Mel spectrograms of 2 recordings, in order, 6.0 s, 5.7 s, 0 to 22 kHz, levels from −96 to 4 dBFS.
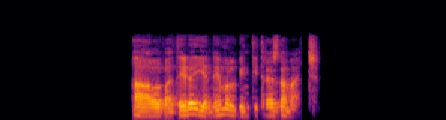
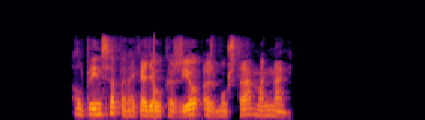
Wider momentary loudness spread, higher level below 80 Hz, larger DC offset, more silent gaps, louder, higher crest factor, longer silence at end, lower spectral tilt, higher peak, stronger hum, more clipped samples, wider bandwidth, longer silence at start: first, 13 LU vs 8 LU; second, -70 dBFS vs -64 dBFS; neither; first, 4.04-4.10 s vs none; first, -21 LUFS vs -25 LUFS; about the same, 20 dB vs 20 dB; second, 1.7 s vs 1.85 s; about the same, -5.5 dB/octave vs -5 dB/octave; first, -4 dBFS vs -8 dBFS; neither; neither; about the same, 7.6 kHz vs 7.8 kHz; first, 1.75 s vs 1 s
